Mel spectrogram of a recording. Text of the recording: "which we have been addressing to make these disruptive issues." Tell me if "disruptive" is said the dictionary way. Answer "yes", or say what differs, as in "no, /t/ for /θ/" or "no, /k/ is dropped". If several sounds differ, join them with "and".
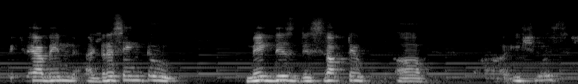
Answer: yes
